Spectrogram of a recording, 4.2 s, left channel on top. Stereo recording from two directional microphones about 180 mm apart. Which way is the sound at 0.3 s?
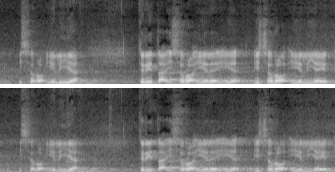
25° left (ahead or behind).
